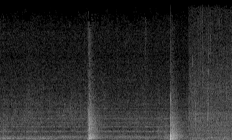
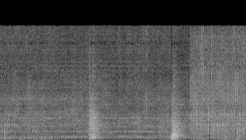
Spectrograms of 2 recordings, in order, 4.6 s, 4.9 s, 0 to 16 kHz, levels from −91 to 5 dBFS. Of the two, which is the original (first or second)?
first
